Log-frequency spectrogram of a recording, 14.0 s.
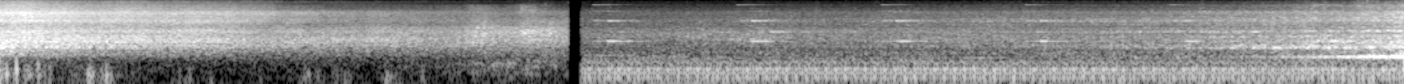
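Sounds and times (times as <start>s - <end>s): train rumbling: 0.0s - 14.0s
faint short ringing tones: 5.8s - 6.6s, 7.3s - 8.0s, 8.8s - 9.4s, 10.1s - 10.9s.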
